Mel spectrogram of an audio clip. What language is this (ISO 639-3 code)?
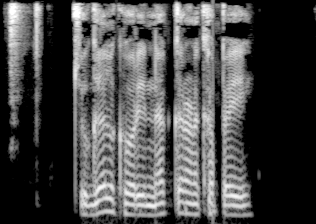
lss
